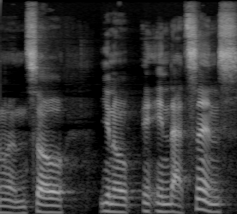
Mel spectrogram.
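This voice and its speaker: A man with a Haitian accent speaks in a dark, mellow tone. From Haiti, raised in Montreal. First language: Haitian Creole. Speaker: tech executive and entrepreneur. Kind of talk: interview. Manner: hesitant, many fillers.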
